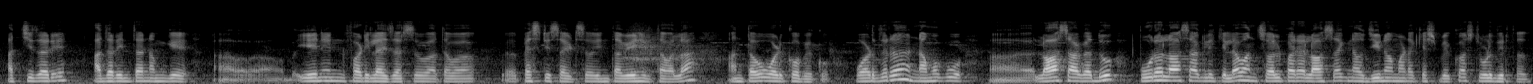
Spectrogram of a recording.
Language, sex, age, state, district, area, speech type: Kannada, male, 18-30, Karnataka, Yadgir, urban, spontaneous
